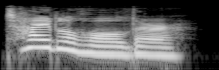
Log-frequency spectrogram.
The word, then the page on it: title-holder: American English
